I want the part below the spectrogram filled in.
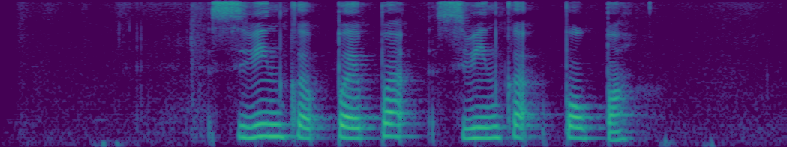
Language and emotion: Russian, neutral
